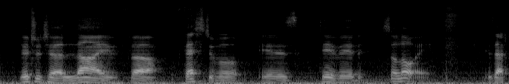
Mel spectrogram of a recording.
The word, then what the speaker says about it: Szalay: at the tata literature live festival is david solo is that correct am i pronouncing is pronounced e and very well yes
